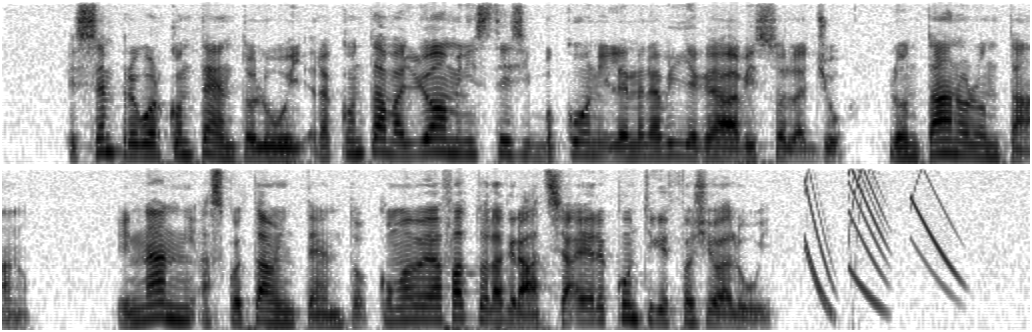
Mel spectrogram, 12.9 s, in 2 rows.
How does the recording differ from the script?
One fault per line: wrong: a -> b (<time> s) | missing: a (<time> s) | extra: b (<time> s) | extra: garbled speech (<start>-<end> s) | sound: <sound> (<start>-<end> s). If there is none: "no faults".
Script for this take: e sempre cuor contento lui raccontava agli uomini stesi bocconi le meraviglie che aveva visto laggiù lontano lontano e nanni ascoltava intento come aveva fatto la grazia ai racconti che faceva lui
sound: chirp (11.4-12.5 s)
